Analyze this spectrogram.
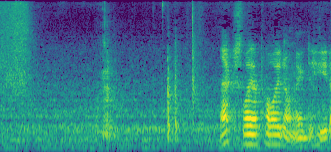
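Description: A knife scrapes food off a cutting board into a pan.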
